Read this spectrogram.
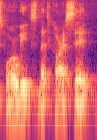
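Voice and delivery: usual speaking voice

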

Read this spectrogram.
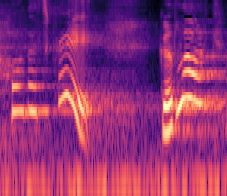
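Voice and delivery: high-pitched, put-on cheer; mock encouragement. Retold reply to friend's speaking news.

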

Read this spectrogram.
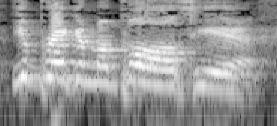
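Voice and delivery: loud, high, slow, hammed-up Italian American accent; mock a cartoon mobster, drawing the words out; Viggo Mortensen Italian accent. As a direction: friends trading a favourite movie line in a mock Italian accent. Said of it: "in Viggo Mortensen's dumb Italian accent".

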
